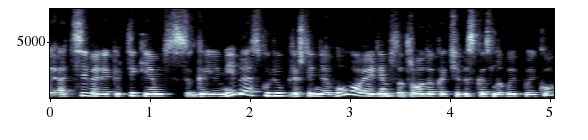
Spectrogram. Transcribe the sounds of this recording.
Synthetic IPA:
ɐtʲsʲɪʋʲɛɾʲeːkɐɪp̚tʲɪkjiɛmsɡɐlʲɪmʲiːbʲeːskʊɾʲuːpʲɾʲiɛʃt̪ɐɪnʲɛbʊʋoːɪɾjiɛmsɐt̪ɾoːd̪oːkɐt̪̚t͡ʃʲɛʋʲɪskɐslˠɐbɐɪpʊɪkʊ

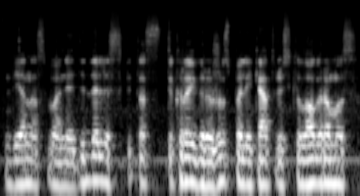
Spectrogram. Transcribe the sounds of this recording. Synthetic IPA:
ʋʲiɛnɐsbʊɐnʲɛd̪ʲɪd̪ʲɛlʲɪskʲɪt̪ɐst̪ʲɪkɾɐɪɡɾɐʒʊspɐlʲɪkʲæːt̪ʊɾʲʊskʲɪlˠoːɡɾɐmʊs

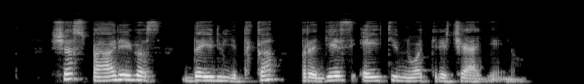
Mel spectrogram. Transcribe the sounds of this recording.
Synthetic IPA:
ʃʲɛspɑːɾʲɛɪɡɐs | d̪ɐɪlʲiːt̪kɐpɾɐd̪ʲeːsɛɪt̪ʲɪnuɔt̪ʲɾʲɛt͡ʃʲæːd̪ʲḭɛ̰nʲuː

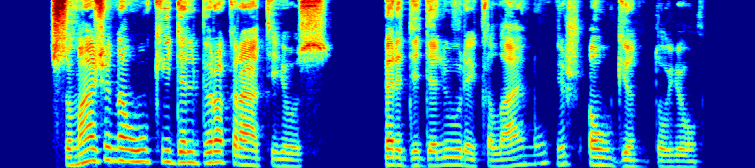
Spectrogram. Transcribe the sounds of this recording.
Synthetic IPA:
sʊmɑːʒʲɪnɐuːkʲiːd̪ʲeːlʲbʲʊɾɔkɾɑːt̪ʲɪjoːs | pʲɛɾd̪ʲɪd̪ʲɛlʲuːɾʲɛɪkɐlˠɑːʋʲɪmuːɪʃɒʊɡʲɪnt̪oːjoː

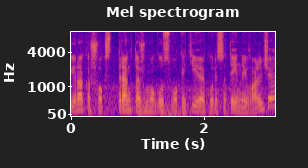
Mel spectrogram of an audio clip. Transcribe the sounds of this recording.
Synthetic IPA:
iːɾɐkɐʃkoːkst̪ʲɾʲɛŋkt̪ɐsʒmoːɡʊsʋoːkʲɛːt̪ʲɪjoːjɛkʊɾʲɪsɐt̪ʲɛɪnɐiʋɐlʲd͡ʒʲoː

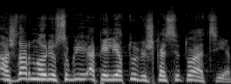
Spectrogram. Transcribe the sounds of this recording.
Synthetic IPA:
ɐʃd̪ɐrnoːɾʲʊsʊɡɾʲiːtʲaːpʲiɛlʲiɛt̪uːʋʲɪʃkɑsʲɪt̪ʊɑːt̪sʲɪjɛ

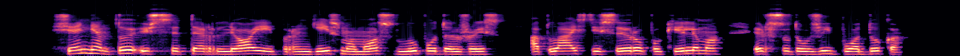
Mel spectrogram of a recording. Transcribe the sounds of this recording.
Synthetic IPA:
ʃʲɛnʲd̪ʲiɛnt̪ʊʔɪʃʲsʲɪt̪ʲɛɾʲlʲoːjɛɪbɾɐŋʲɡʲɛɪsmɐmoːslˠuːpuːd̪ɐʒɐɪs | ɐplˠɑˑɪsʲt̪ʲiːsʲɪɾʊpʊkʲɪlʲɪmoɪɾsʊd̪ɐʊʒʲɛɪpuɔd̪ʊkɐ

